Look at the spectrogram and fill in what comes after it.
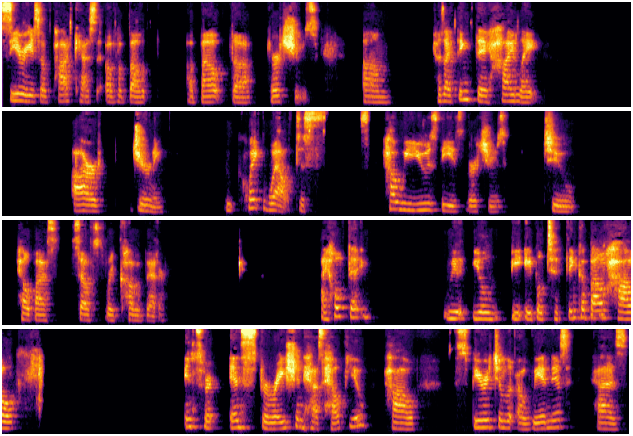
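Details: Adult woman with aphasia, apraxia of speech and other communication challenges after a stroke, with word-finding difficulty; aphasia with apraxia of speech.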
